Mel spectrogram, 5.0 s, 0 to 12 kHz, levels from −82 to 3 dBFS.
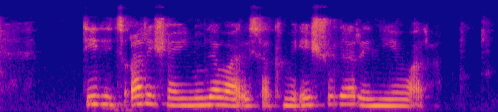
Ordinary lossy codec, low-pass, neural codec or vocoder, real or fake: Opus, 16 kbps; 7.2 kHz; none; real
